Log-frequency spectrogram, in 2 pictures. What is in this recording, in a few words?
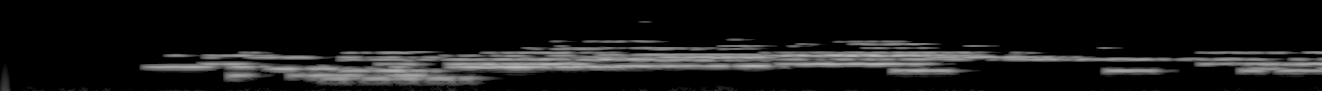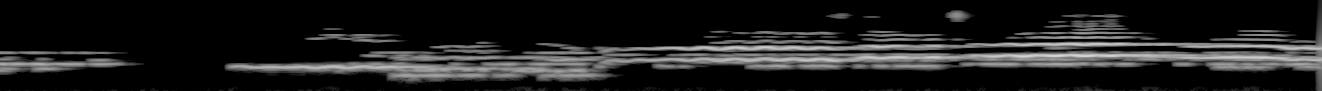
air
